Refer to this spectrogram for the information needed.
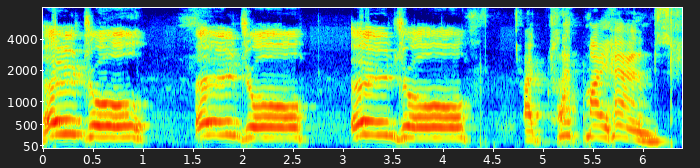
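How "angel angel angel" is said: drawn-out hollering in a put-on man voice. Running around the yard calling a dog, retelling a yell in man voice. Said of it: "yelling Angel's name in my man voice".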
